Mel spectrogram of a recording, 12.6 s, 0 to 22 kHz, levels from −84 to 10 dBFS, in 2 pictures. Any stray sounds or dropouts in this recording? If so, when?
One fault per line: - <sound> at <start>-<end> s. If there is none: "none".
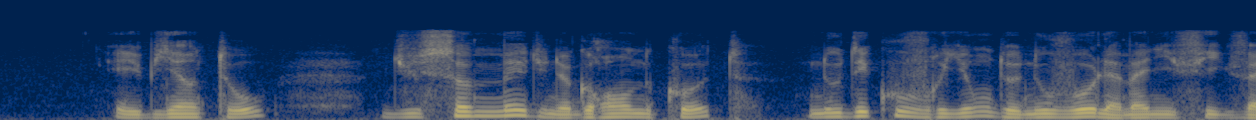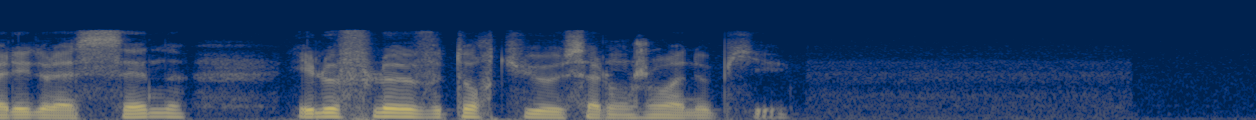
none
